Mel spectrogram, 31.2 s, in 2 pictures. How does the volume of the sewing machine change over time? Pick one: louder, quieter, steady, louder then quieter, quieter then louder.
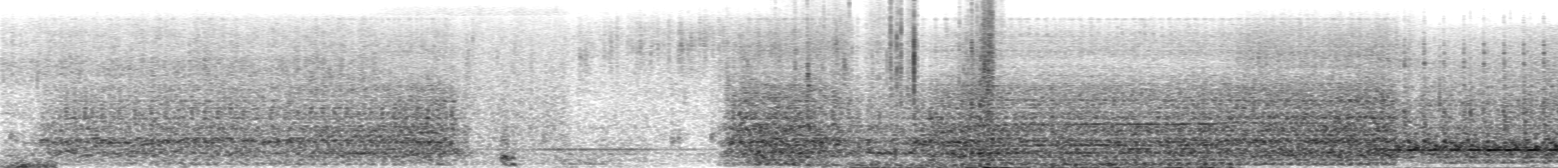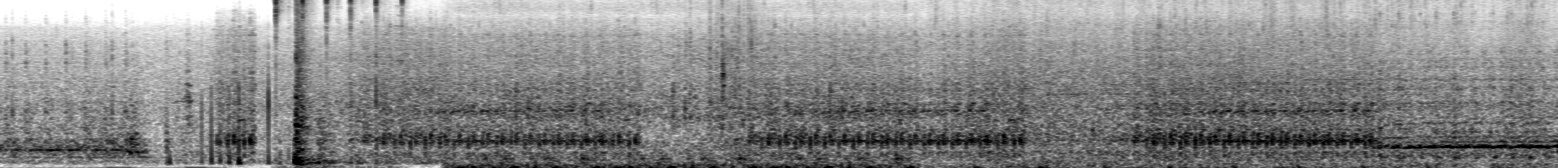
louder.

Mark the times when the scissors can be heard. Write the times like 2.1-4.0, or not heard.
18.3-19.6.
